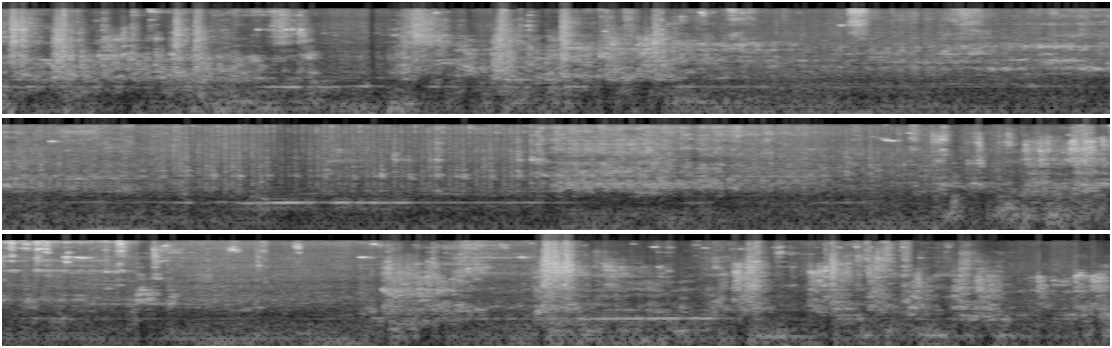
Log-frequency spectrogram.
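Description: Hitachi hydraulic excavator and dump truck diesel engines running, a low rumble with a steady whine that comes and goes. Scattered knocks and clatter come from soil and rock being loaded into the truck bed.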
